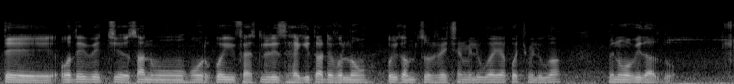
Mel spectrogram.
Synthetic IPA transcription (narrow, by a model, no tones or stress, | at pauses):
t̪eːo̰ːd̪eːʋɪt͡ʃsaːnũːɦoːɾkoːiːpʰɛːsɪlɪʈiːzɦɛːɡiːt̪ʊaːɖeːʋəlːõːkoːiːkəmsəɾpʰeːʃənmɪluːɡaːjaːkʊt͡ʃʰmɪluːɡaː | mɛ̃ːnũːoʋiːd̪əsd̪o̰ː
